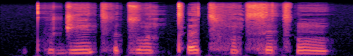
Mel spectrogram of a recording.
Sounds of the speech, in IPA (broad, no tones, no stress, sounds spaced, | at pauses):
kʷʰ ə d͡ʒ ẽ t͡sʼ ʊ t͡s w ɔ̃ t͡s tʼ ɜ t͡s f ɔ̃ t͡s s ɜ t͡sʼ õ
